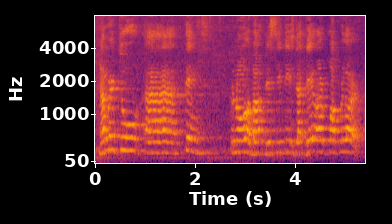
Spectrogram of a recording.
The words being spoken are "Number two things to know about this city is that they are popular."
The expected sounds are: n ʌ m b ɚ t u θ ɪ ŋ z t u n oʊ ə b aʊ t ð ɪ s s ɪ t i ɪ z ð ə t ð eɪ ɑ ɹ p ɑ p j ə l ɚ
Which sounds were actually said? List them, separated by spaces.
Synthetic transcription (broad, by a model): n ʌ m b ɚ t u t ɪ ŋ s t u n oʊ ə b aʊ t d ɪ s s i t i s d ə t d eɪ ɑ ɹ p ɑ p j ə l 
